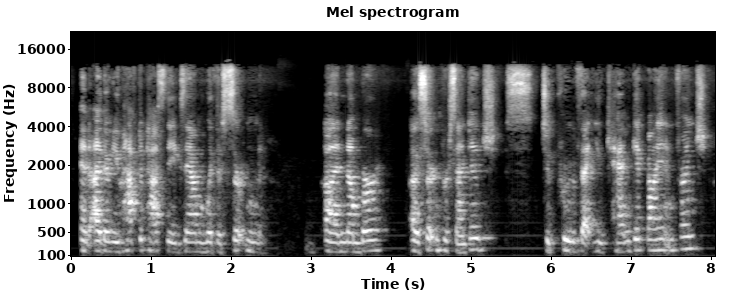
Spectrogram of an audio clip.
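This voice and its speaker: A woman from New City, talking candidly and with animation as an interview guest. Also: on the low side. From New York City. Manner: candid, animated, laughs easily. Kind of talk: conversational interview. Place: living in Montreal. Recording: roomy echo.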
